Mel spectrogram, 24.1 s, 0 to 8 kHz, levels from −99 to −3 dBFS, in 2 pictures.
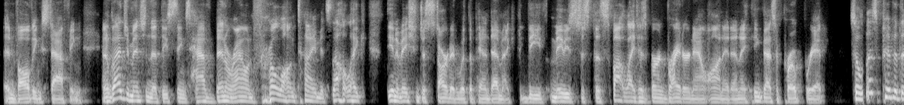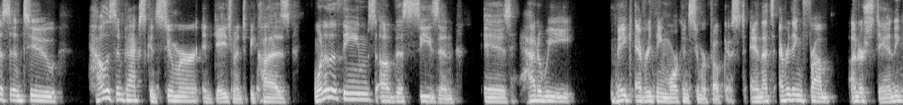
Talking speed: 190 wpm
